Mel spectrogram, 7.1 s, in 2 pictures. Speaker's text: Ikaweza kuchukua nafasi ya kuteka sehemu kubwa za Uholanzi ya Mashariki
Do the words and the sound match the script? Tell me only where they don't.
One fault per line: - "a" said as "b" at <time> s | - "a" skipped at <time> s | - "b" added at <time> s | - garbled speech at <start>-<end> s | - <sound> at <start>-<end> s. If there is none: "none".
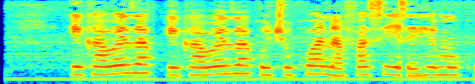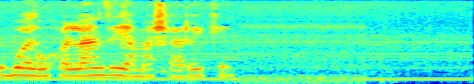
- "ikaweza" added at 1.2 s
- "ya kuteka" skipped at 3.0 s
- "za" skipped at 3.8 s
